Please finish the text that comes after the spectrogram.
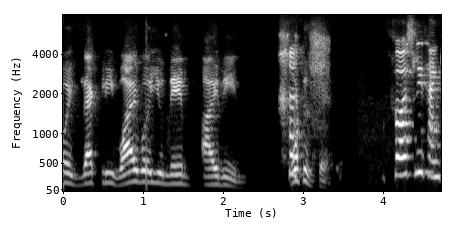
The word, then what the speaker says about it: Irene: So many people here call me Irena. So they Irene. call my name Irena, but I call myself Irene.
